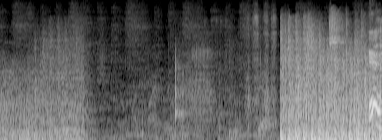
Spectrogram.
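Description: Turret gunfire in the video game Lethal Company, rapid continuous bursts of fire that start, drop away into a quieter stretch, then return loud and sustained with a sharp onset near the end.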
